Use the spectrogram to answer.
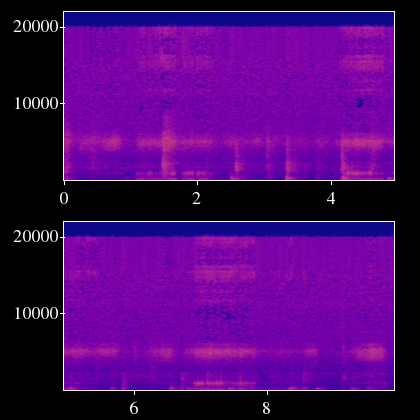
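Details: Rosie, a sleeping dog: soft, rumbling snores with snuffly breaths between them; ordinary snoring.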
